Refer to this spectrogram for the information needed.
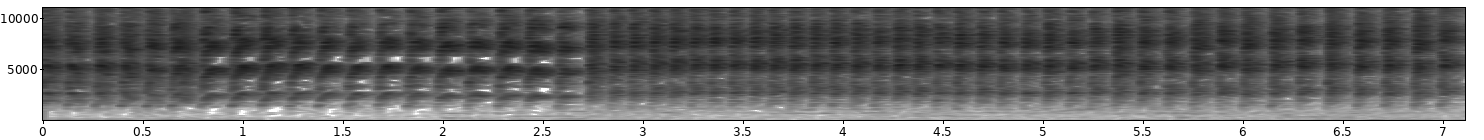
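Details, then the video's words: Lovebird in a long ngekek chatter; a continuous, shrill, rasping rattle of rapid pulses, roughly three per second, sustained steadily throughout with no pause. "Suara Burung Lovebird ngekek panjang"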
